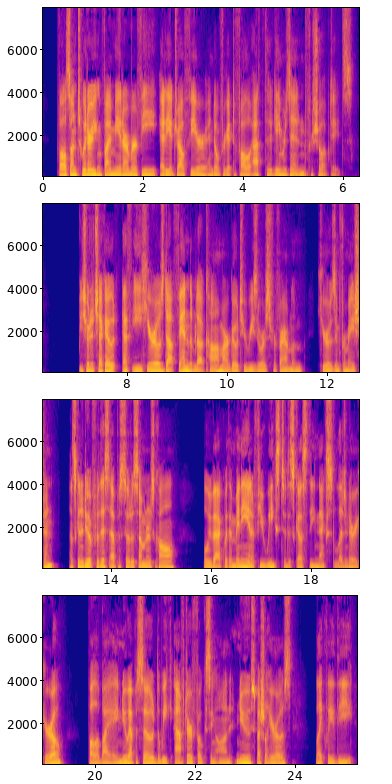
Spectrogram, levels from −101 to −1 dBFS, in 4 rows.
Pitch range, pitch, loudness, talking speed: 110-160 Hz, 140 Hz, -19 LUFS, 195 wpm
